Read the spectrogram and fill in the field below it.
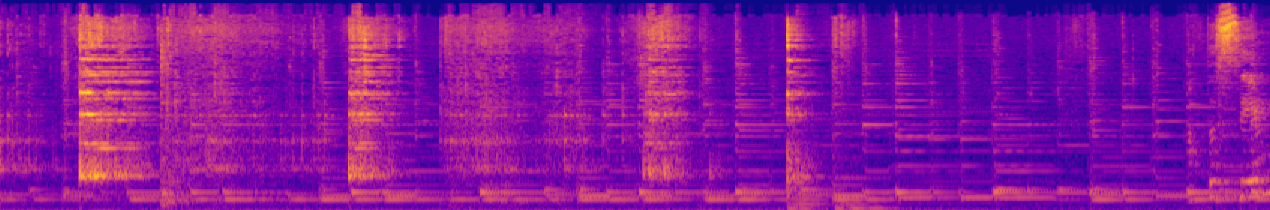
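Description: Roasted fox nuts (makhana) are scooped from a pan into a bowl, making irregular metallic clinks and light rattling scrapes over a soft, steady tonal background.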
